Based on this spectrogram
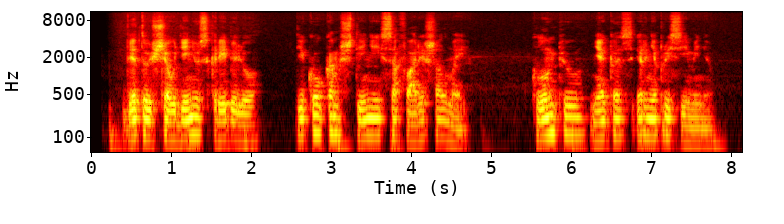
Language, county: Lithuanian, Vilnius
